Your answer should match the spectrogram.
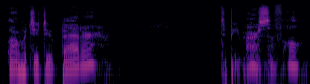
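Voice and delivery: soft, fading tender question; God quietly inviting his people to mercy; gentle God. Acted. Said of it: "God just might be saying".

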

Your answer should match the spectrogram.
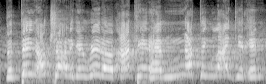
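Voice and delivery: loud, driving preaching; preaching at full force. Acted. Preacher declaring to the congregation what must go, at full force. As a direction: shout it to the congregation.

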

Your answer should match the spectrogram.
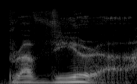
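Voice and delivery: slow whispered bravura, trying it out; whispered repeat. Shown as a demonstration. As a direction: breathe the word bravura slowly. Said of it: "repeats word to herself".

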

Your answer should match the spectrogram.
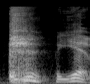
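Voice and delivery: normal talking voice

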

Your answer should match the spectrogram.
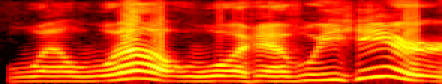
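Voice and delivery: loud, slow menacing drawl; sly bartender. A narrator's reading. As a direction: savour the catch. Bartender rat greeting.

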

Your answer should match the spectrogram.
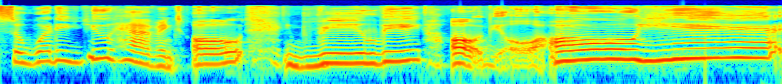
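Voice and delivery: high, drawn-out mock "oh, really"; fake-fascinated over your order; high, slow, hammed-up fascination; nosy gushing friend. Mimicking nosy dining companions.

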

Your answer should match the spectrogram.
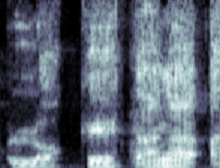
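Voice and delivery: ordinary talk, nothing marked

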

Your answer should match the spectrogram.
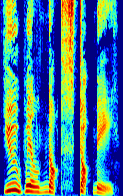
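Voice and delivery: loud, slow villain howl. Acted. Snow Queen threatening Zee, slow loud howl. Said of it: "the Snow Queen howled at her".

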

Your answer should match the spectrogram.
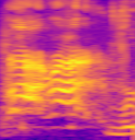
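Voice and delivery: high, sudden mock barking; short burst of high imitated barks; imitated puppy bark. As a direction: yap like a puppy losing it. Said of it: "the dog just loses it".

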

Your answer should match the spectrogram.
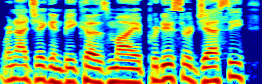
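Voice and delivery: usual speaking voice

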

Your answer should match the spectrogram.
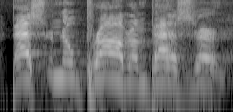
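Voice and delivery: hammed-up streetwise volunteer, calling out; eager street guy. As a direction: play the tough guy who'll break in for the pastor. Acted eager ex-gangster response.

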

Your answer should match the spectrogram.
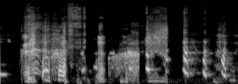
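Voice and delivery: laughter. Real, not acted. Player laughing at how badly it's going, laughter. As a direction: burst of laughter.

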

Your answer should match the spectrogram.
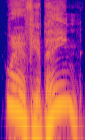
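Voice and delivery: high, exclaiming imitation of a father; old man. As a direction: burst out as the astonished old man. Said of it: "He went".

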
